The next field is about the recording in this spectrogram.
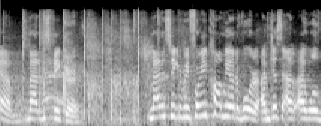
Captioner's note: applause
